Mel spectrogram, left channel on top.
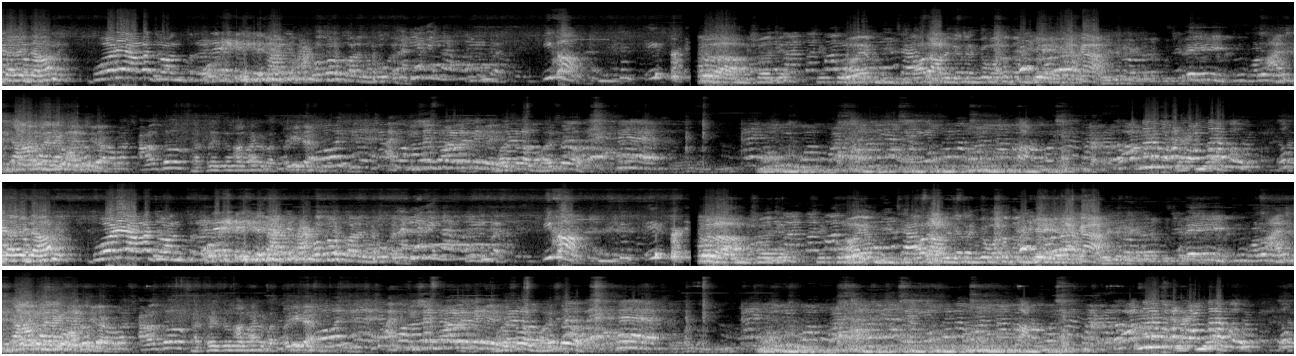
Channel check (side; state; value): left; quieter; 5.3 dB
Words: ভোরে আবার যন্ত্র বন্ধ রাখো ও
